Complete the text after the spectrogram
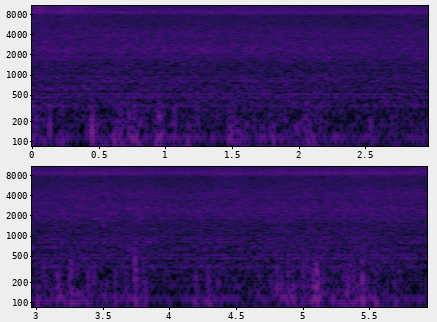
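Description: A brush taps against a small ceramic dish.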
